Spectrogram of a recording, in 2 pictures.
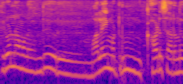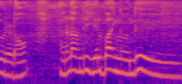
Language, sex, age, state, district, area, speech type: Tamil, male, 18-30, Tamil Nadu, Tiruvannamalai, rural, spontaneous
